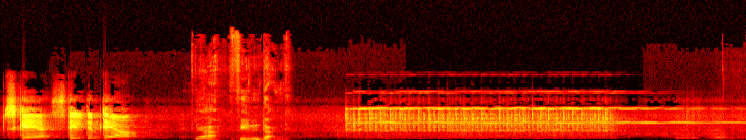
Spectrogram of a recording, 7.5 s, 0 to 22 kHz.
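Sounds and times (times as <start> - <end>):
speech: 0.0 - 3.0
faint noise: 0.0 - 4.4, 6.6 - 7.4
telephone bell ringing during a theatre performance: 3.4 - 7.4.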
